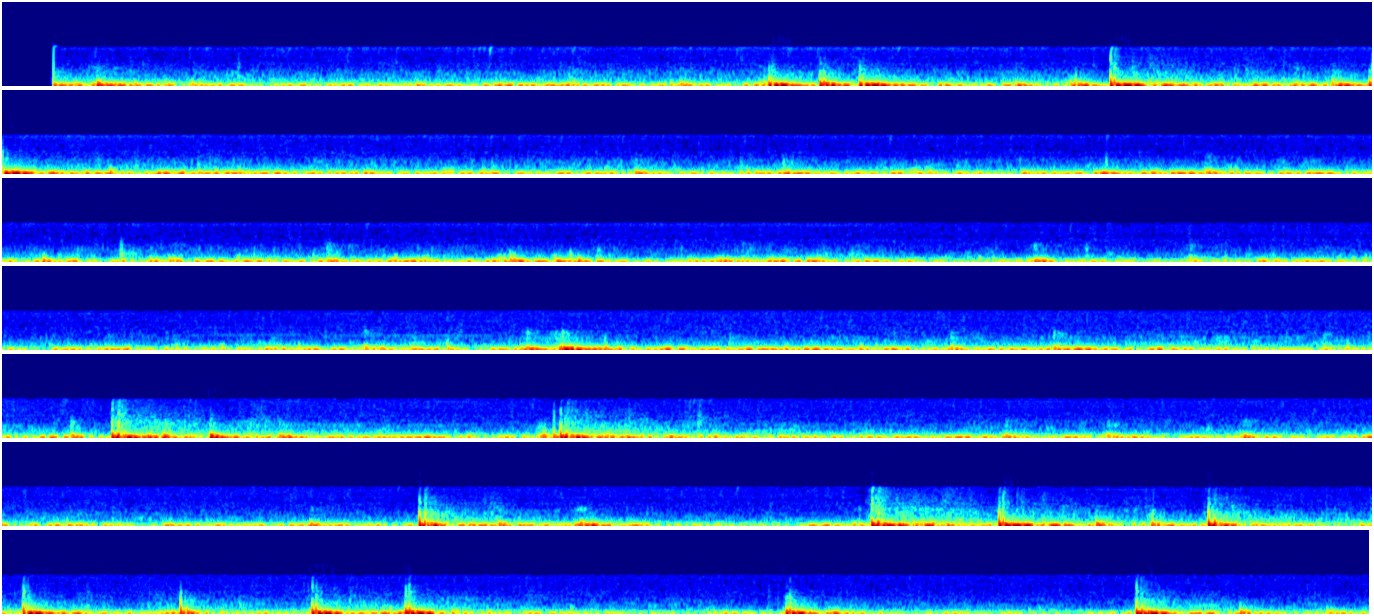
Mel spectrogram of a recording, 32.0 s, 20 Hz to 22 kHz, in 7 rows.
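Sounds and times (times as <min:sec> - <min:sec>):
constant low rumble: 0:00.2 - 0:31.9
fireworks booming: 0:02.5 - 0:05.7, 0:09.4 - 0:31.9
sharp firework bangs: 0:03.6 - 0:04.8, 0:18.5 - 0:22.6, 0:24.2 - 0:25.0, 0:25.6 - 0:30.4, 0:31.1 - 0:31.9.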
